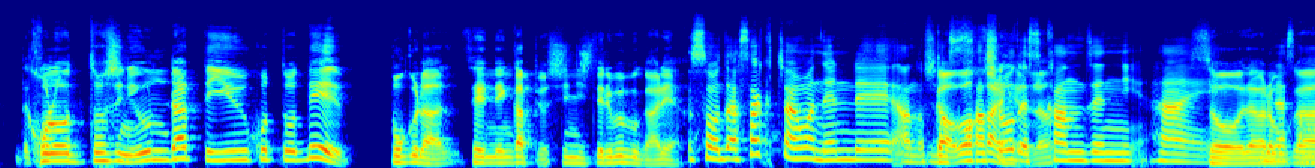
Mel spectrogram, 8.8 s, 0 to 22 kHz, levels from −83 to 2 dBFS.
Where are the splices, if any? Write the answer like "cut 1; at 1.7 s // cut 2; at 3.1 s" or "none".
cut 1; at 3.1 s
